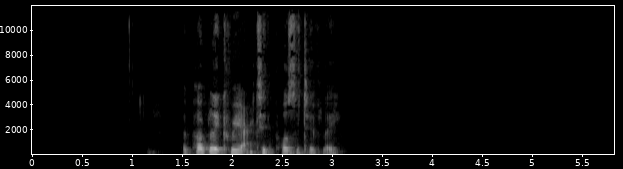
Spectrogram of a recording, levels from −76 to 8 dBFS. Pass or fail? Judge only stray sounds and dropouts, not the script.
pass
